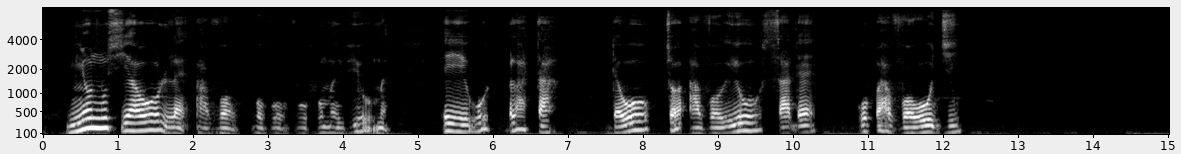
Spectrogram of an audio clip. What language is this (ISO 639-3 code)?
ewe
